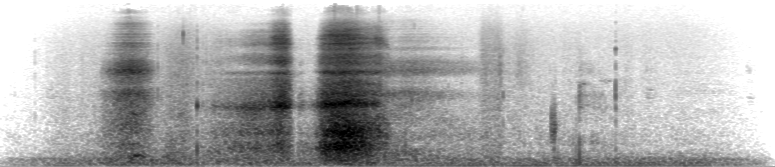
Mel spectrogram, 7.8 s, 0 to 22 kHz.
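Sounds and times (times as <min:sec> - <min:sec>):
person sighing while sleeping: 0:02.0 - 0:04.0.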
